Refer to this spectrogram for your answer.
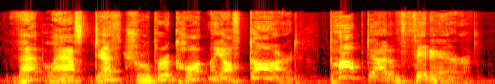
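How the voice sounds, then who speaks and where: In a put-on character voice, a man delivers gruff, rumbling lines at a fairly high pitch and a fairly slow pace, with very wide pitch swings. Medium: read story. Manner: gruff, grumbling.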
